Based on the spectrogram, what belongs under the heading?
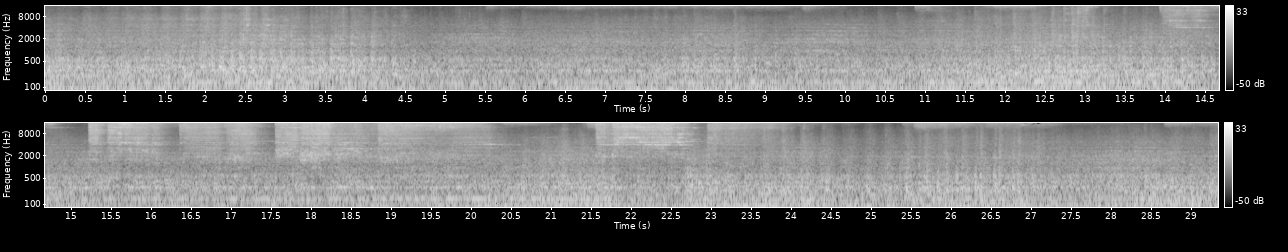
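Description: Loaded Norfolk Southern coal train's cars rolling past: a steady loud rumble of steel wheels on rail, with high-pitched screeches coming and going about halfway through.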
